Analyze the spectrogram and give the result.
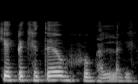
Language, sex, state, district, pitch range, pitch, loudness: Bengali, female, West Bengal, Dakshin Dinajpur, 170-195 Hz, 190 Hz, -22 LUFS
